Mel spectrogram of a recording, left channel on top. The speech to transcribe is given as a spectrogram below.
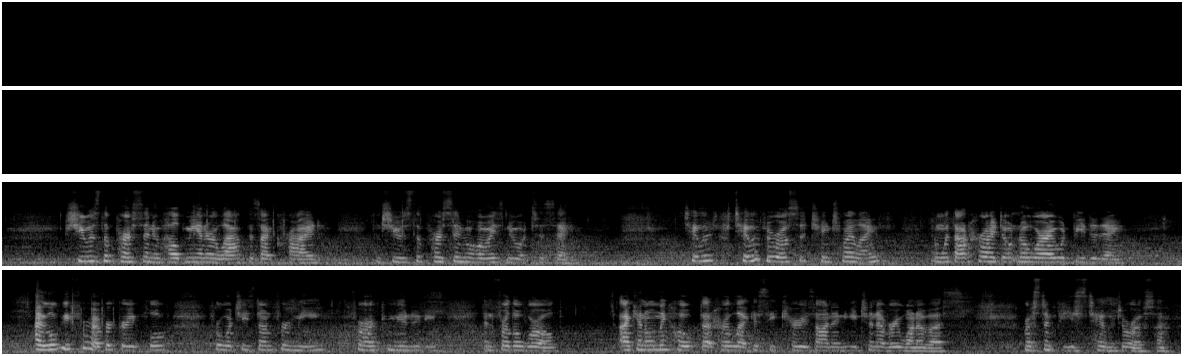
She was the person who held me in her lap as I cried, and she was the person who always knew what to say. Taylor DeRosa changed my life, and without her, I don't know where I would be today. I will be forever grateful for what she's done for me, for our community, and for the world. I can only hope that her legacy carries on in each and every one of us. Rest in peace, Taylor DeRosa.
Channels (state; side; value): silent; left; digital silence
